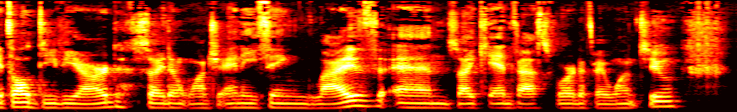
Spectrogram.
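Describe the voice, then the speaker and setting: A man talks with an American accent. His pitch is fairly low. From Southern California. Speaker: podcast co-host. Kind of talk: casual chat.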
